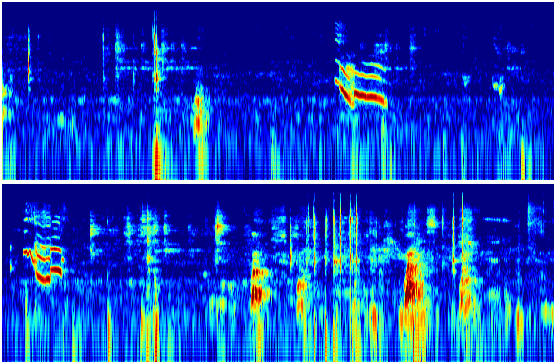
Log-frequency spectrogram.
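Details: Cavalier King Charles Spaniel puppies playing indoors in a home-raised puppy pen: two clear sliding whines, each rising then falling, with short yips and scattered bumps, clicks and pen noises between them.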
